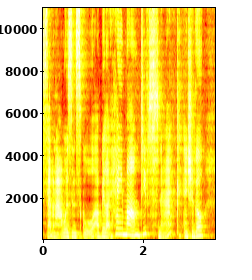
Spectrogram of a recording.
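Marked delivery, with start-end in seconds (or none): 1.4-2.8 put-on everyday Australian accent, pitched up. Retelling coming home from school and asking mom something, in an Australian accent. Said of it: "the Aussie accent is still there".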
